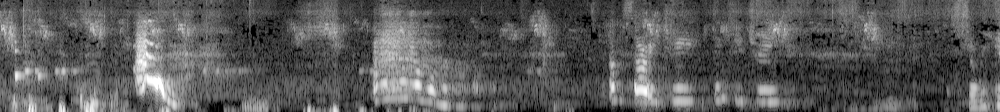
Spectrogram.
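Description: Scattered short vocal sounds without words. The loudest comes about a second and a half in and slides down in pitch. A few low thumps fall in the first second.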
